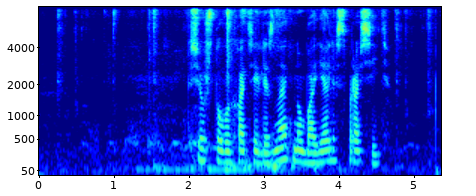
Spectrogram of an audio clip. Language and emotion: Russian, neutral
